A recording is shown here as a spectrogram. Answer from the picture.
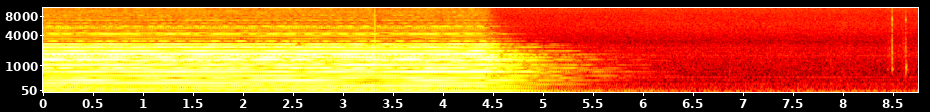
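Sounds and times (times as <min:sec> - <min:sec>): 
organ performance: 0:00.0 - 0:05.8.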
